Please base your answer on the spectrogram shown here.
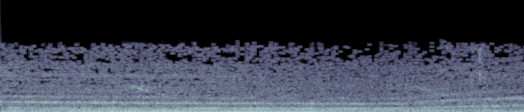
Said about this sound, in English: Going to pause for this emergency vehicle.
